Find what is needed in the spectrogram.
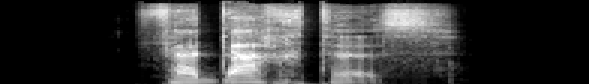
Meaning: genitive singular of Verdacht
- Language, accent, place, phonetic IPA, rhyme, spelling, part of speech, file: German, Germany, Berlin, [fɛɐ̯ˈdaxtəs], -axtəs, Verdachtes, noun, De-Verdachtes.ogg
